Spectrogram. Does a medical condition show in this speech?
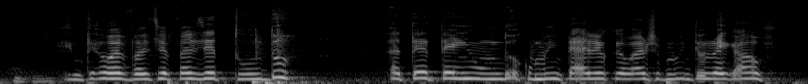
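Yes: cerebral palsy.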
